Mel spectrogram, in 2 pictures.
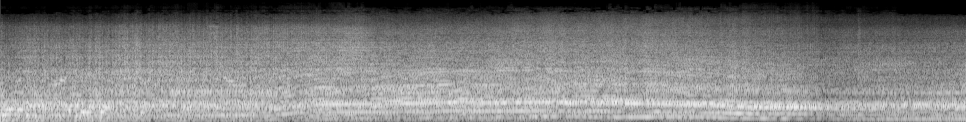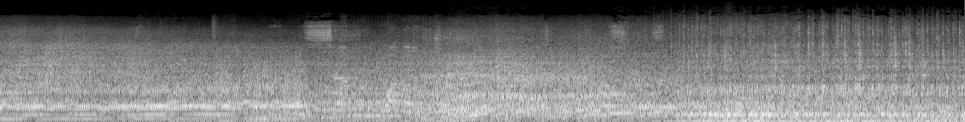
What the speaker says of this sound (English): Dragster Automatic for John Keelers. That's basically a pro stock motor sitting behind him.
